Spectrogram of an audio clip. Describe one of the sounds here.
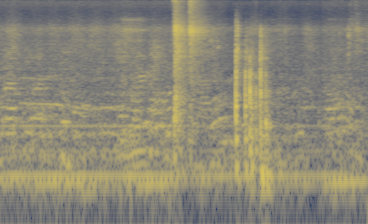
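Wooden sticks knock against each other.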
